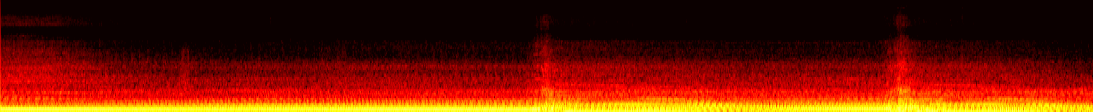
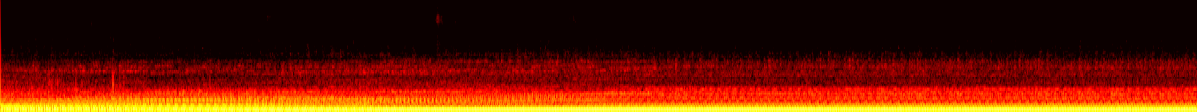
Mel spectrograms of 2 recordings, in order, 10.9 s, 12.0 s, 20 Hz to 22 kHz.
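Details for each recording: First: Truck V8 started after sitting several years, steady low idle a touch fast with two quick throttle blips; slightly high idle, owner suspects fuel aerating from fuel-line setup; no bottom-end noise, slight misfire noted. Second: V8 truck just started after about 3 years sitting; idle a little high, owner suspects fuel aerating from fuel line setup. Deep even burble, no bottom-end knock; slight misfire noted, may need ignition tune-up; settling in well.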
